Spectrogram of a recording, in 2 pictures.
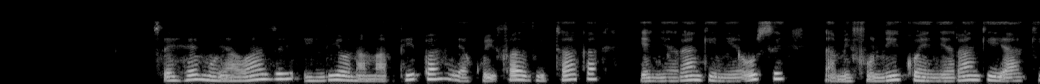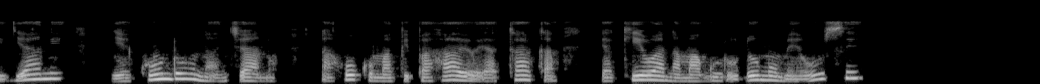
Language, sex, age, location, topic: Swahili, female, 50+, Dar es Salaam, government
